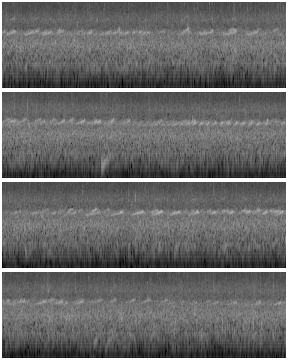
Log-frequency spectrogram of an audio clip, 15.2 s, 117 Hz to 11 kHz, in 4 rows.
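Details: Kajika frogs on a summer night at Yokoze's Water Park Shirayama, Chichibu District, Saitama, Japan, recorded with a TASCAM DR-05X: a dense, continuous chorus of fast upswept whistles that swells in the middle, backed by running-water noise.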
